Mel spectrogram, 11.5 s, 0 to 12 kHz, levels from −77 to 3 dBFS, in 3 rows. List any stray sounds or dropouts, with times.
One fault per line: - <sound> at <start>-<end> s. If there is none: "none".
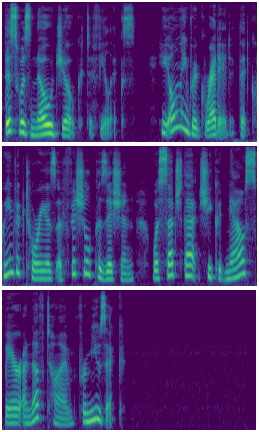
none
